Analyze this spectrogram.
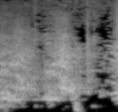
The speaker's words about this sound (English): Oh, the crowd saying, who that? Who that?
